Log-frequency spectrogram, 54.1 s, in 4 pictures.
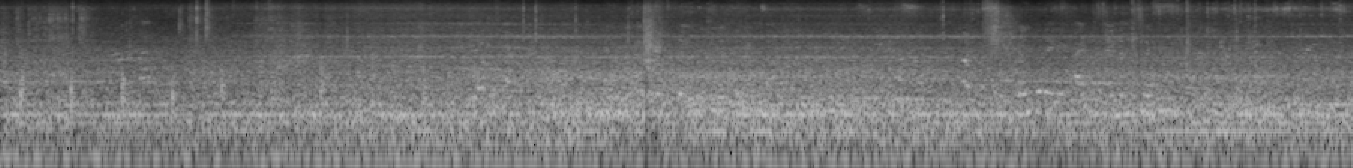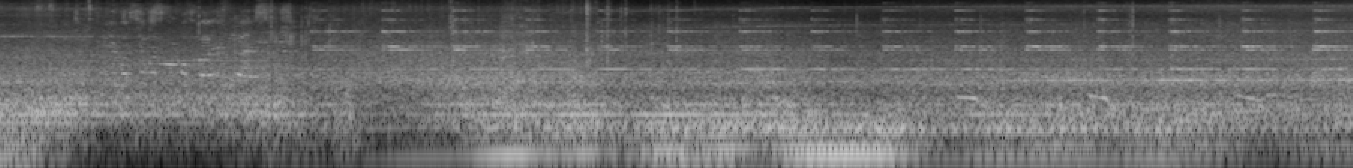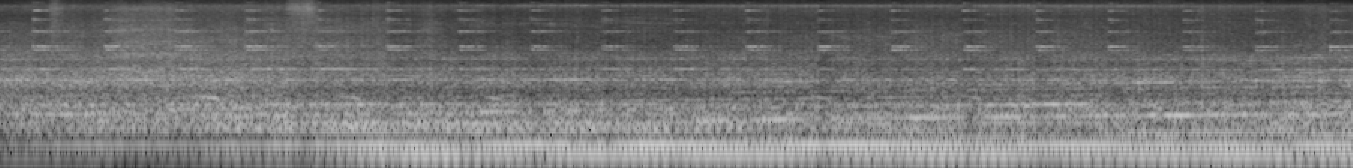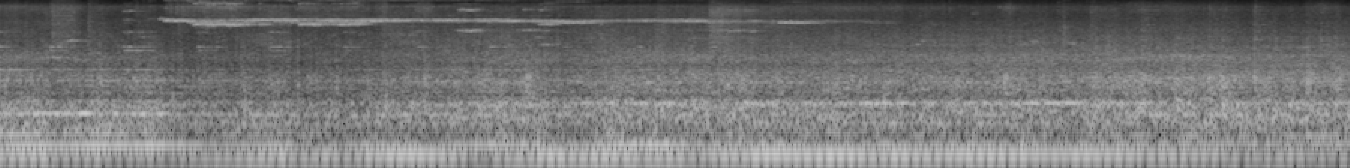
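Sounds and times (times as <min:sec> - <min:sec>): diesel locomotive engine rumbling: 0:00.0 - 0:54.0
wheels squealing on rails: 0:02.8 - 0:52.9
train bell ringing: 0:16.5 - 0:40.9, 0:41.8 - 0:42.4.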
